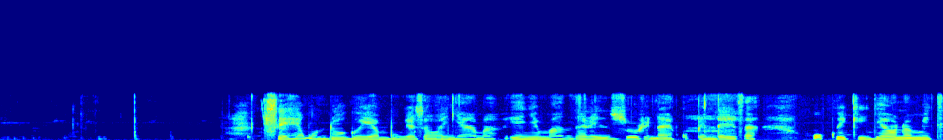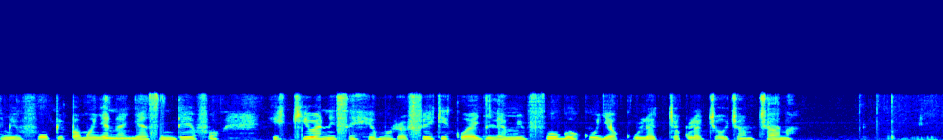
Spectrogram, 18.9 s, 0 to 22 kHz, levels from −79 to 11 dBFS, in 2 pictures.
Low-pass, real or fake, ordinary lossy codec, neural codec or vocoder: 7.2 kHz; real; Opus, 64 kbps; none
